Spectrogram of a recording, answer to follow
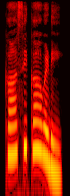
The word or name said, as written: ಕಾಸಿಕಾವಡಿ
